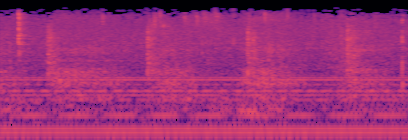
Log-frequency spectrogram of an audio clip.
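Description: Low steady hum with a few faint, soft clicks and taps from fried eggplant slices being picked up off a plate and laid into a ceramic baking dish.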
